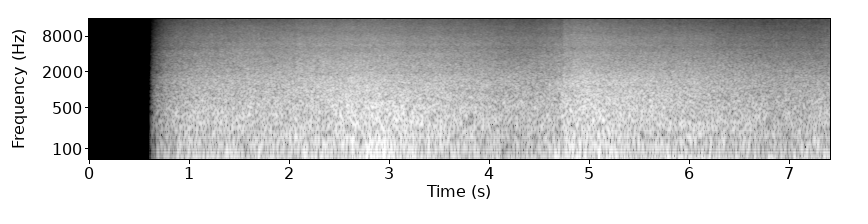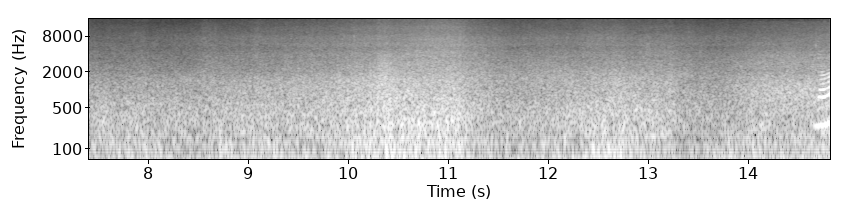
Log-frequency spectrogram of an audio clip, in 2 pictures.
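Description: Surf breaking on a sandy beach: a steady wash of waves that swells and ebbs every few seconds, starting after about half a second of silence.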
